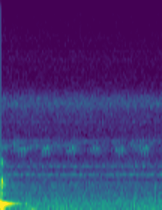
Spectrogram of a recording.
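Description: Insects chirping outdoors in a steady, faint, high, even trill, heard in a pause between a man's sentences.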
